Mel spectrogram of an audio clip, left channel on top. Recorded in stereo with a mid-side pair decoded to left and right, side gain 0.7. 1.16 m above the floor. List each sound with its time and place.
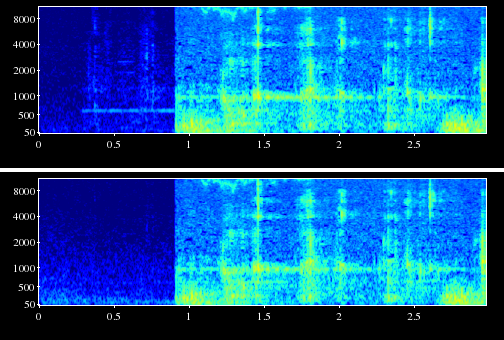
0.9 s chewing: straight ahead, 1.0 m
